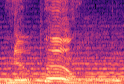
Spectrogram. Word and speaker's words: Noopooh: The African original creation powers of the universes are properly and scientifically called Noopooh, pronounced N-O-O-P-O-O, Noopooh.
